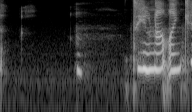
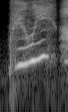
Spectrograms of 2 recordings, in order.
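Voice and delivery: gasping, higher, delighted; surprised gasp; 7 semitones higher than usual. Acted. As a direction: gasp then a rising really. Hears beach trip agreed.

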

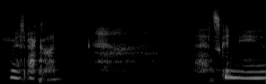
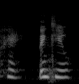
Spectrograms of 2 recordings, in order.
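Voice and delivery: normal talking voice

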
